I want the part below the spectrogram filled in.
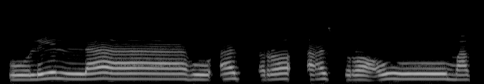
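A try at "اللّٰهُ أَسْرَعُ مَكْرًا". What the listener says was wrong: pendek O-nya. Qulillahu asra'u makra. Asra'u asra'u.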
